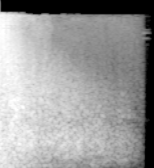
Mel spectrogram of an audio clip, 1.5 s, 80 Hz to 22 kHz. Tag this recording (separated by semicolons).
BULGARIA; F2000; FN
